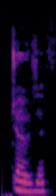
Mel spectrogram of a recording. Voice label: pronunciation en "Joseph"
